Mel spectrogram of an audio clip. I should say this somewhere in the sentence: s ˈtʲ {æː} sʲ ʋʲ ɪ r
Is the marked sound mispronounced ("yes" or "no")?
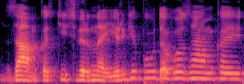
yes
